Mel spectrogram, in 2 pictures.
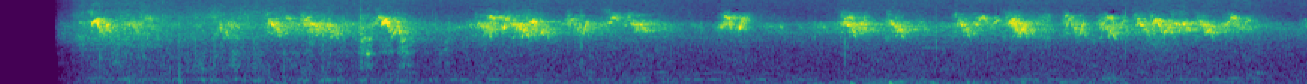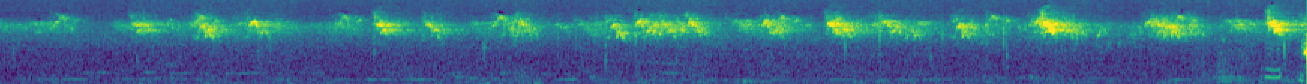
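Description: Small birds chirping: many short, high chirps in quick irregular runs, over a faint low background hum.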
